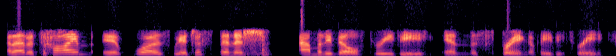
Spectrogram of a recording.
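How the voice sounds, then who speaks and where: Over a tinny phone line with no echo, a woman film producer talks as an interview guest, chattily recalling her work and frequently restarting. Her voice is fairly low, and her pace is moderate.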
